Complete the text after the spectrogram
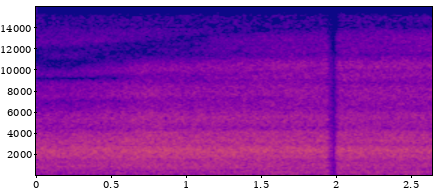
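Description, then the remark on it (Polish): A steady, dense roar of a moderate gale that sounds much like crashing sea surf, continuous and fairly loud throughout, with a momentary dip just before the end and no voices. “No tu już słychać. To trochę bardziej morskie fale bym powiedział.”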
